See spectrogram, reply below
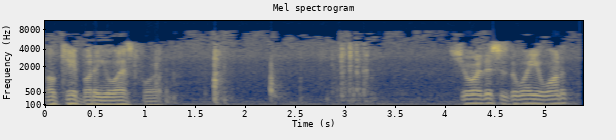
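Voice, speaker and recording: An actor playing a wry, hard-boiled newspaper reporter who narrates a 1950s radio drama, dry and wisecracking. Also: male voice, medium pitch, steady tone, quick pace, noisy background, close to an everyday voice. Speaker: narrator and lead. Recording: dull old radio broadcast recording.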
